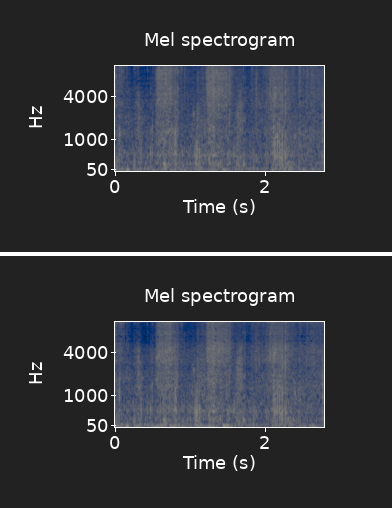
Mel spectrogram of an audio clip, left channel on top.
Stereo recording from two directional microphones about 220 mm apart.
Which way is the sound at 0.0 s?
15° right (ahead or behind).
